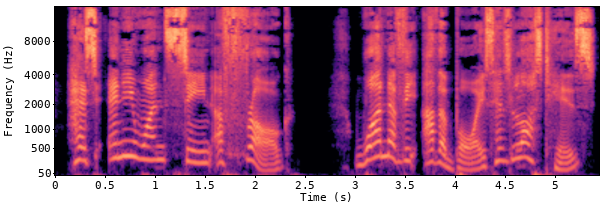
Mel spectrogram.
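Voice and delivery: high, pushy demanding question; bossy girl. A narrator's reading. Girl bursts in asking new classmates about a frog, bossy and high. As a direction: take charge of the room like a know-it-all. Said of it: "a very bossy voice".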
